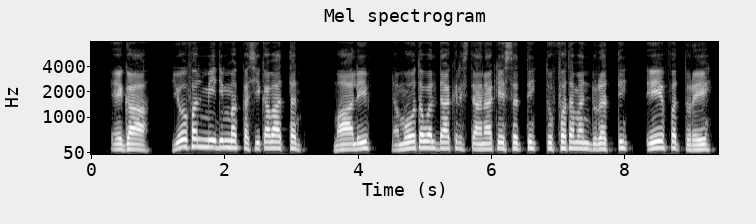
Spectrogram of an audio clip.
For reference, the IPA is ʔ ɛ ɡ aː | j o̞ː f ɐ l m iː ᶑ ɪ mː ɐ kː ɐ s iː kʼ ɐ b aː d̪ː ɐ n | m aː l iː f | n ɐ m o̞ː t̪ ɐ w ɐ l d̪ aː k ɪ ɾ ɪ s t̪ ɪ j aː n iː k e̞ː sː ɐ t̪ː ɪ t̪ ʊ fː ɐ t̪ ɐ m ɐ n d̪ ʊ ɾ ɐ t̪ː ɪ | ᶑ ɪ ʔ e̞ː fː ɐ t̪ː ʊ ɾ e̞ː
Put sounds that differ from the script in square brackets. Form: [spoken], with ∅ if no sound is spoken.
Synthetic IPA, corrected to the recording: ʔ ɛ ɡ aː | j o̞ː f ɐ l m iː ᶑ ɪ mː ɐ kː ɐ s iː kʼ ɐ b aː [t̪ː] ɐ n | m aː l iː f | n ɐ m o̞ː t̪ ɐ w ɐ l d̪ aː k ɪ ɾ ɪ s t̪ ɪ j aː n [aː] k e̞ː sː ɐ t̪ː ɪ t̪ ʊ fː ɐ t̪ ɐ m ɐ n d̪ ʊ ɾ ɐ t̪ː ɪ | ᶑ ɪ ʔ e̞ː fː ɐ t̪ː ʊ ɾ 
